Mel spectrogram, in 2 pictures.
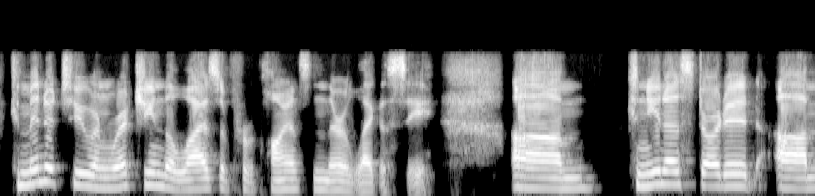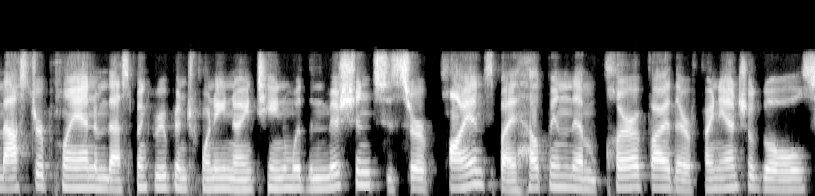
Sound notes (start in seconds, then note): none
